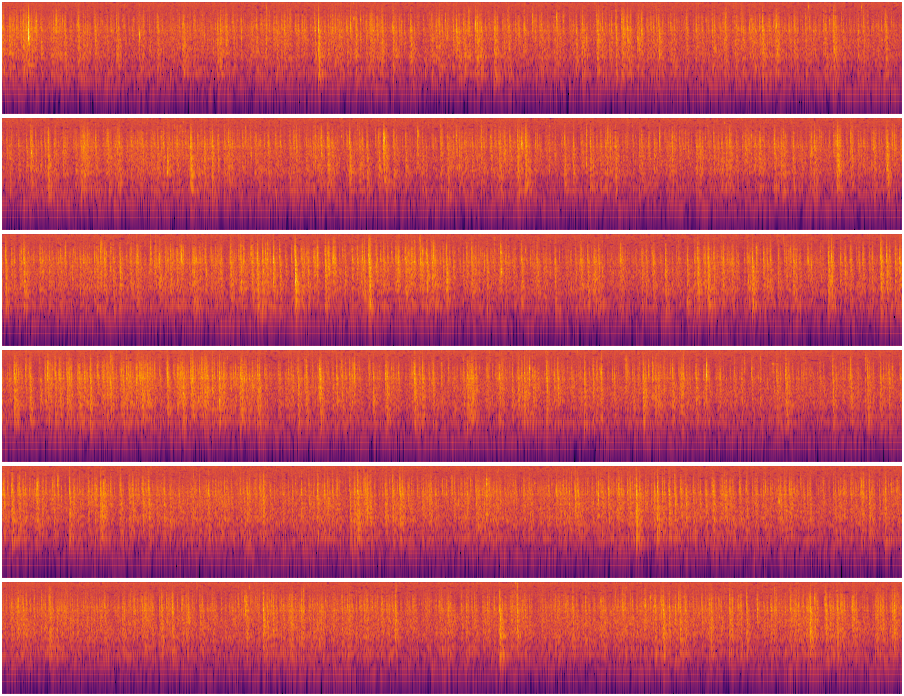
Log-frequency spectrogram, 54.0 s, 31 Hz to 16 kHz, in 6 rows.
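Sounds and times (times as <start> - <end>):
heavy rain on a surface: 0.0 - 54.0.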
